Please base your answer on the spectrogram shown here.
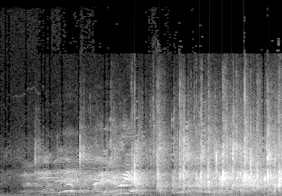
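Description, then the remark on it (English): Modest, scattered applause from a church audience that starts thin and builds into a steady patter of claps, with a few voices calling out and murmuring underneath. “Not the greatest applause I've ever heard right there.”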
